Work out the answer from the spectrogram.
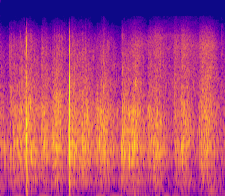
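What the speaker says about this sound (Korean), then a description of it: "영광의 박수로 하나님께 드리겠습니다." Congregation applauding during a church service, a brief spell of soft, steady clapping with two sharper claps standing out near the start.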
